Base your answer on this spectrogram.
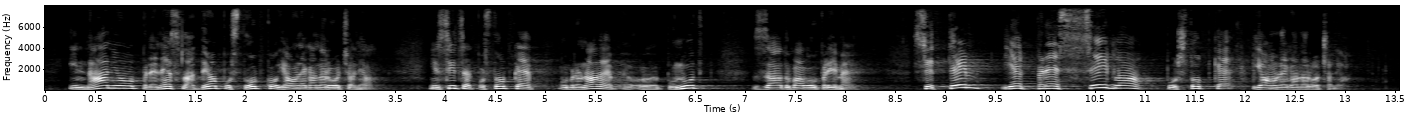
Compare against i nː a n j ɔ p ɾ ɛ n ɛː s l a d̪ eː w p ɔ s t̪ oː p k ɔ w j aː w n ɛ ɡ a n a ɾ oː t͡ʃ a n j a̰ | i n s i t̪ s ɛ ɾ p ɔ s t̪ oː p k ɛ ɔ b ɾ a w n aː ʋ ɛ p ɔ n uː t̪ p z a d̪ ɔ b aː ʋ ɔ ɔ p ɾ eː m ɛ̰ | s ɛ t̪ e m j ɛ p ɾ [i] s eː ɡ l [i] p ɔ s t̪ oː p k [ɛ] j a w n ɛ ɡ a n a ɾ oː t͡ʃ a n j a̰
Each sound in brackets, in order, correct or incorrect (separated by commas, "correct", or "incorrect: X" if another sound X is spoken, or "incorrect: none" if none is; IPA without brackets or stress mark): incorrect: ɛ, incorrect: a, correct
